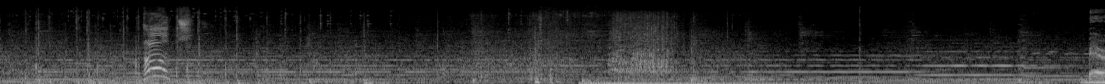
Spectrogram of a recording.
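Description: Roach the horse galloping in The Witcher 3: Wild Hunt, with a steady clip-clop of hooves and a brief whinny, heard under game character voices and a shouted command.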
